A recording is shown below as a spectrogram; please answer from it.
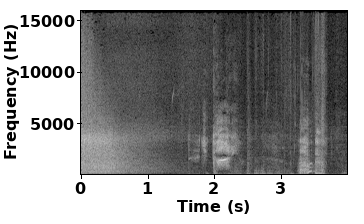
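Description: The report of a scoped hunting rifle fired at a deer, its echo rolling away through the woods and fading over about a second. Knocks of handling follow, with two short exclaimed sounds from the shooter.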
